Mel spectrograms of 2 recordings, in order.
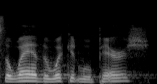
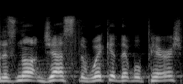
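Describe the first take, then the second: First: Way stressed with a rise. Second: "wicked" lifted and stressed. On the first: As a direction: lean on "way", not "wicked". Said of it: "Did you notice something as I read". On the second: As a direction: hit "wicked" to set up the contrast. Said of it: "it's actually the way". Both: Shown as a demonstration.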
